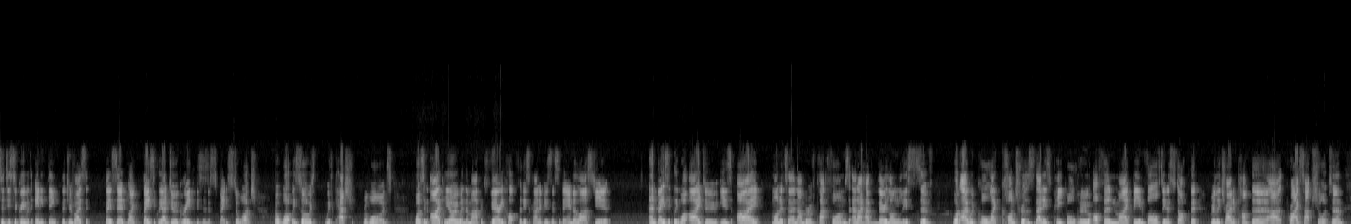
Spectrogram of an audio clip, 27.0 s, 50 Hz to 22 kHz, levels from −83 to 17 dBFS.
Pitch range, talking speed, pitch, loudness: 135-160 Hz, 205 wpm, 145 Hz, -23 LUFS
